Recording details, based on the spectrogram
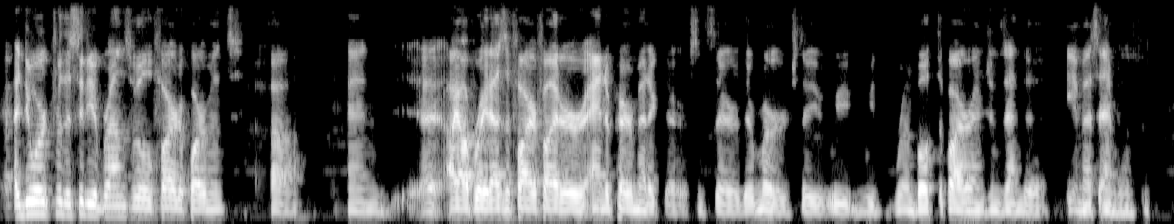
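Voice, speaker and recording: A man's plain, everyday voice, fairly low-pitched, at a fairly quick pace with ordinary pitch variation. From Harlingen, Texas. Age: 30s. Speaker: author and firefighter-paramedic. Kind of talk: interview.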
